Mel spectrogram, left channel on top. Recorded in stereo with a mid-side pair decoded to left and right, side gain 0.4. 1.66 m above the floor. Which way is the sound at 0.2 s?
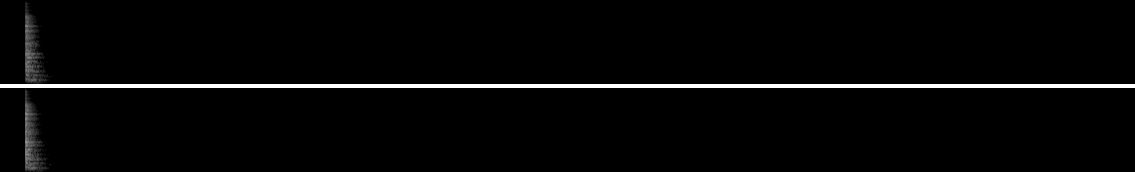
50° right.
